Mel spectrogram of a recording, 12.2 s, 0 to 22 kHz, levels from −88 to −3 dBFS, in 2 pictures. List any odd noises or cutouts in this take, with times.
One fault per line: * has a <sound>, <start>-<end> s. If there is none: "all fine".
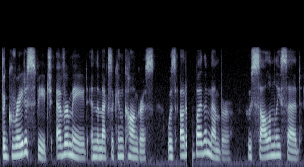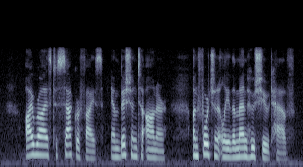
* has a dropout, 3.7-3.9 s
